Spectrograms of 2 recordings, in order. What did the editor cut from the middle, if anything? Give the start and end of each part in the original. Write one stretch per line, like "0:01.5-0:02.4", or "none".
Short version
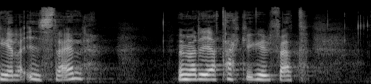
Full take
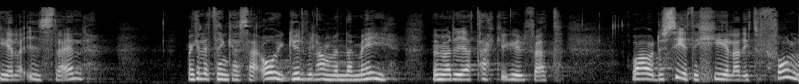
0:01.7-0:04.3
